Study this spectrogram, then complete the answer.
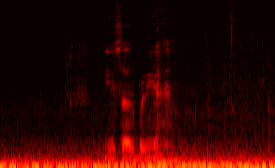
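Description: A man speaks briefly from outside the car.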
